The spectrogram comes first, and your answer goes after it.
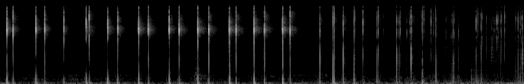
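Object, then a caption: Small glass perfume bottle. Long nails tap and scratch the sides of a small rounded glass perfume bottle holding blue liquid. The result is a quick series of sharp, bright clicks with almost no ring. Toward the end they turn into faster, lighter, overlapping scratchy ticks.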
